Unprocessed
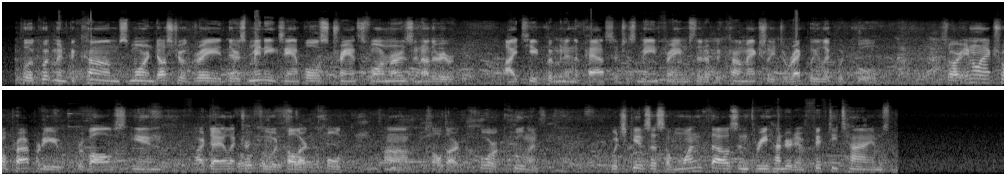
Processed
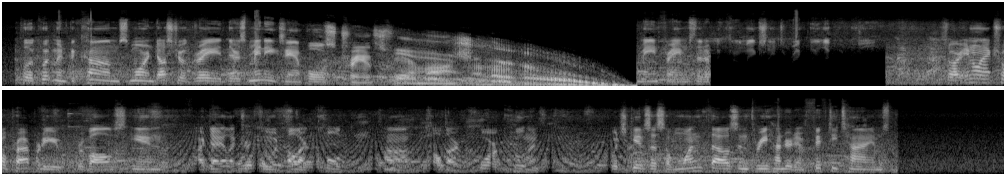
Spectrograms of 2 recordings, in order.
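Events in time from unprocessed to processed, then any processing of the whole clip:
2.6 tape stop 3.75 s
7.08–8.84 steep high-pass 2900 Hz
11.68–16.27 tape flanging out of phase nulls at 1.7 Hz, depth 4.3 ms

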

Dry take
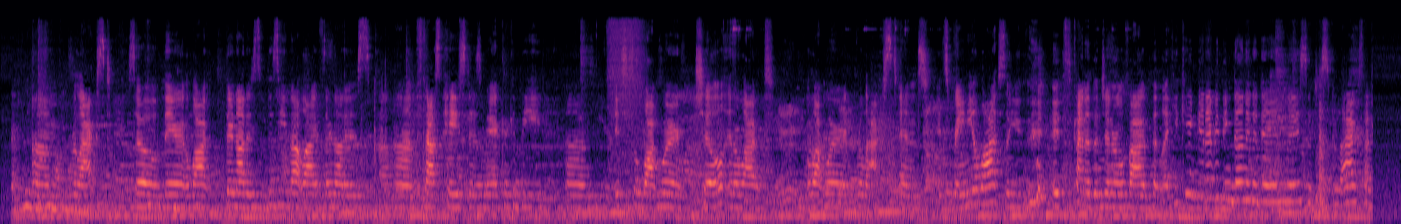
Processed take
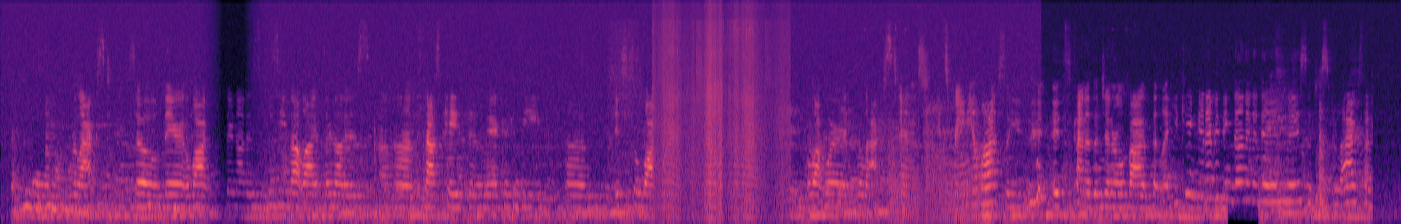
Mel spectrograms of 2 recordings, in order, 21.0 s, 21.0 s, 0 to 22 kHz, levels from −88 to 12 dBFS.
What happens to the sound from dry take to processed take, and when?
0.47–0.68 spectral delete 840–6800 Hz
3–3.98 dip -17 dB, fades 0.32 s
6.6–8.71 LPF 3900 Hz 24 dB/oct
9.77–11.84 spectral contrast lowered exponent 0.18
13.3–14.88 spectral limiter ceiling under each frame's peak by 16 dB
15.61 noise floor step -43 dB -54 dB
18.4–18.87 HPF 710 Hz

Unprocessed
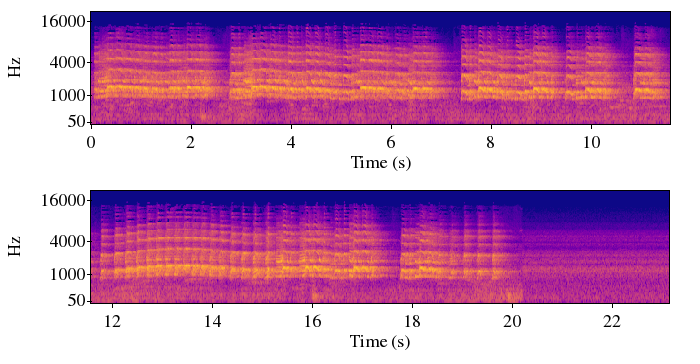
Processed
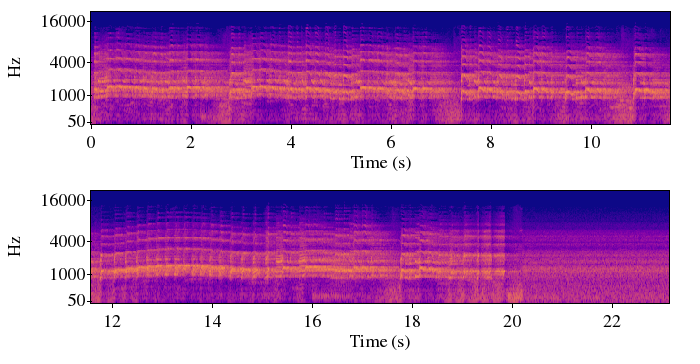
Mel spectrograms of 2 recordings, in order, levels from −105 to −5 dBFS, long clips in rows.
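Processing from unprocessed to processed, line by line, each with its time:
11.06–14.97 bell 1200 Hz +8 dB 1.1 oct
15.83–16.74 reverb throw, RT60 2.4 s, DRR -3 dB
19.34–19.86 reverse
whole clip: compressor 12:1, threshold -33 dBFS

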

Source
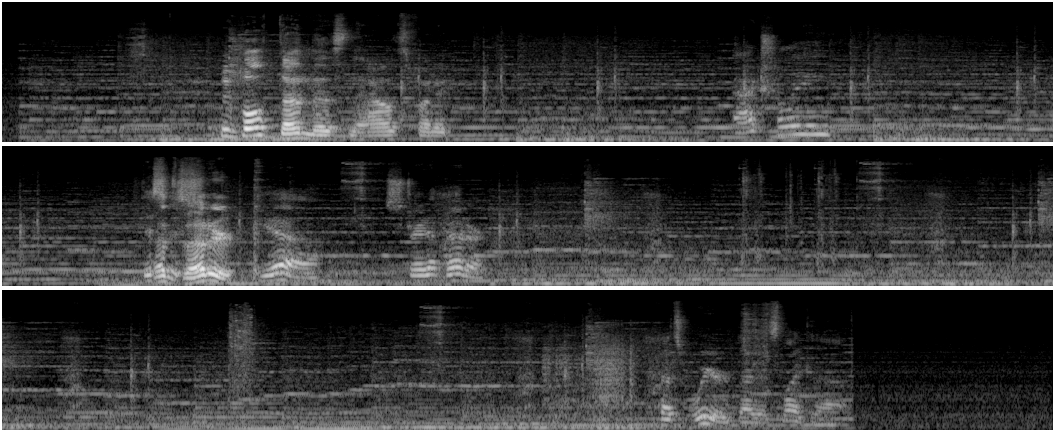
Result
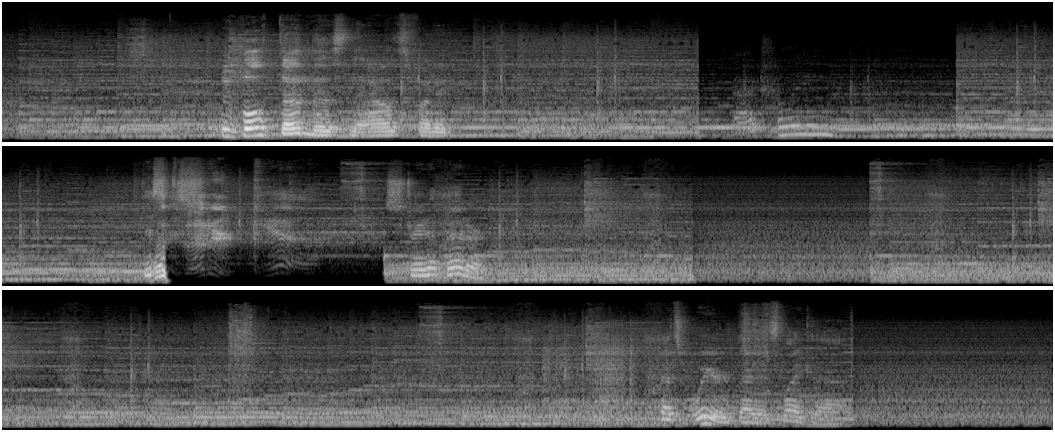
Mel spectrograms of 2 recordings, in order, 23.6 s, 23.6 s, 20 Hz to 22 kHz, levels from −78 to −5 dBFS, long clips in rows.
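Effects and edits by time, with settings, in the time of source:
5.23–7.17 double band-pass 300 Hz, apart 0.89 oct
9.11–10.76 Chebyshev high-pass 1400 Hz, order 5
13.07–14.4 room tone
whole clip: per-bin compression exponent 0.6; steep high-pass 180 Hz 96 dB/oct; dynamic EQ 1300 Hz, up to -7 dB, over -38 dBFS, Q 0.87

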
